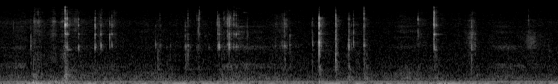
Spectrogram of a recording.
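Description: Scattered light clicks and taps of small plastic toy parts and a metal hand tool being handled, as a pin is worked back into an action figure's shoulder joint. The clicks come irregularly, a dozen or so, the sharpest about half a second in and about three seconds in.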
